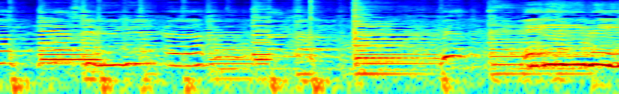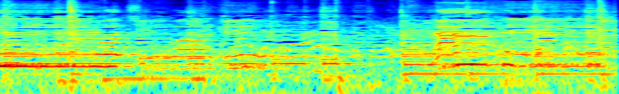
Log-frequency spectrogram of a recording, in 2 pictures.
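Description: Live band music with guitar to the fore, playing an instrumental passage with no sung words.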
